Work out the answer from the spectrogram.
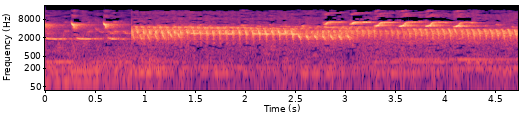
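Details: Excited canary singing, used to train young birds and ready females for mating: short chirps, then a dense warbling roll near mid-high pitch with a run of repeated high up-slurred notes above it.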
